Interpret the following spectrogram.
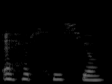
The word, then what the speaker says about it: ejercicio: Она у нас читалась как Х в слове ejercicio.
